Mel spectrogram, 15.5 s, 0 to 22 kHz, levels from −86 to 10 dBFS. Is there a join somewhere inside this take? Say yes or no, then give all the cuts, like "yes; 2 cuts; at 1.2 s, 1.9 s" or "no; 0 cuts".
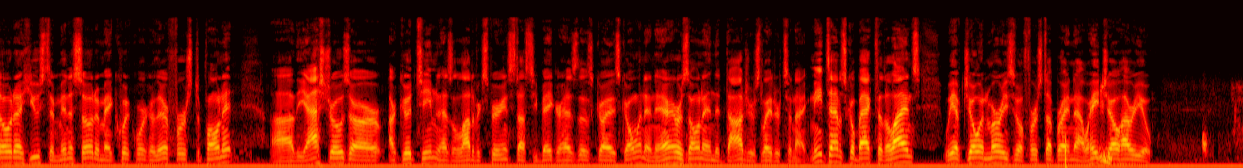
no; 0 cuts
